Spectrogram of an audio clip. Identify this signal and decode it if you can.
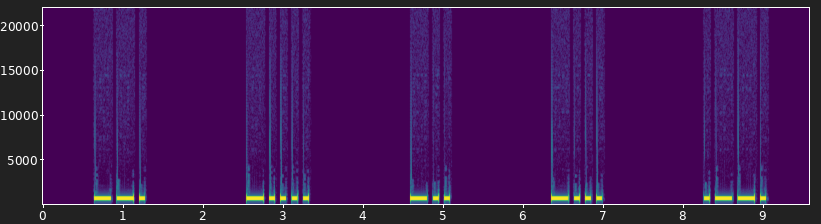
Morse code, heard as a keyed tone, about 17 wpm, spaced as for 6 wpm, 700 Hz. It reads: G6DBP
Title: USA Call Signs - 6x Character Spacing - 17wpm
